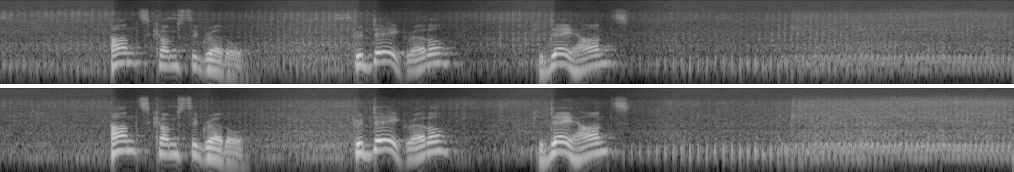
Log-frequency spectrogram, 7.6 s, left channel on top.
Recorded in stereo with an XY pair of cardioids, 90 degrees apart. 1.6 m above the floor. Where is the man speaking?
40° right, 0.7 m.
